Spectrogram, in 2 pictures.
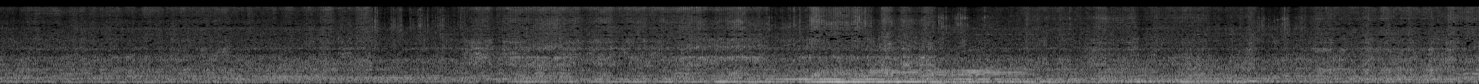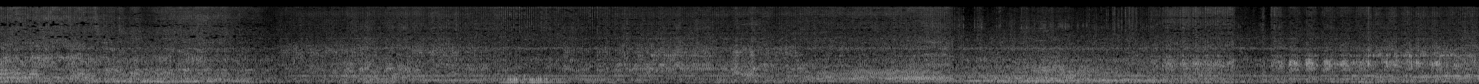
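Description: A handheld rotary buffer running steadily, its abrasive wheel grinding the rubber on the inside of a tractor tyre to prepare it for a patch. Near the end, an angle grinder with an abrasive disc runs against the tyre's outer sidewall.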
